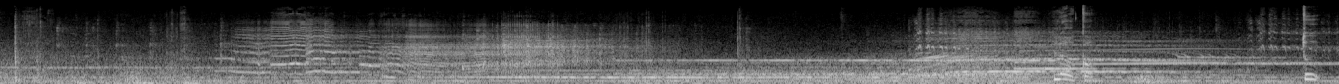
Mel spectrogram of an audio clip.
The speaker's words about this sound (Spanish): ¿Tú, ¿Tú escuchaste eso? Eso parecía un lamento. Eso es el viento. Tú sabes que la casa vieja rechina.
